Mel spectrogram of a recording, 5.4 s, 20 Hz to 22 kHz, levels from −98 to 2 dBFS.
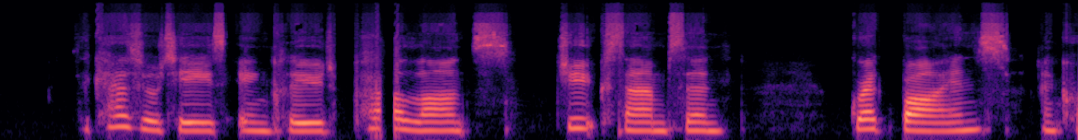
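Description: Opus voice compression runs through the whole speech clip, with plainly audible damage: muffled, hoarse, slightly robotic vowels from coarse excitation coding, which fits a hybrid SILK-plus-CELT mode at around 16 kbps. Unlike simple low-pass filtering, the band still reaches about 20.3 kHz, so the dullness comes from the coding itself.

From 1.86 to 1.99 s an intermittent contact breaks the signal. The line stays open for about 74 ms, and the sound cuts out between crackles at both edges, with faint hiss in the gap. A codec packet loss would leave a smooth concealed gap without that crackle.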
